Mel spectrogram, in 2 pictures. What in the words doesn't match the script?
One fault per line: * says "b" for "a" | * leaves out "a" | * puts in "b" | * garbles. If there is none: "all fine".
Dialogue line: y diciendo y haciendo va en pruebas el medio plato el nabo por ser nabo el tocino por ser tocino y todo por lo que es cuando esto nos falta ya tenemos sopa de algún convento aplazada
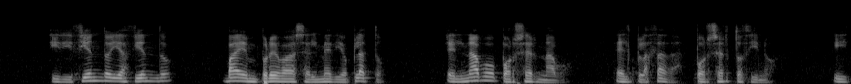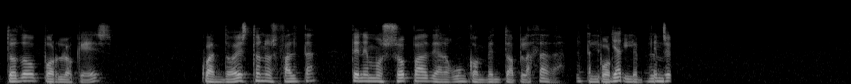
* says "aplazada" for "tocino"
* leaves out "ya"
* garbles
